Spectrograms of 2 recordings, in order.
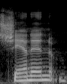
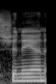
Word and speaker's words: Shanann: her name correctly um if you see it in writing you might glance quick and think it is Shannon but it is shanan and I I tried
